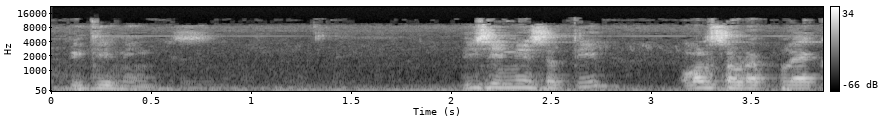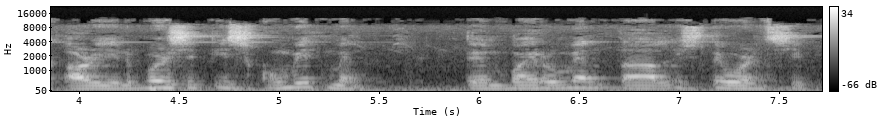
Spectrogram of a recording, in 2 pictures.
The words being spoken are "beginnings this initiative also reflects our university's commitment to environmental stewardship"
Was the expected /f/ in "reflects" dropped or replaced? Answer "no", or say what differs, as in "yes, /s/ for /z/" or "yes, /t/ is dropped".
yes, /p/ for /f/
